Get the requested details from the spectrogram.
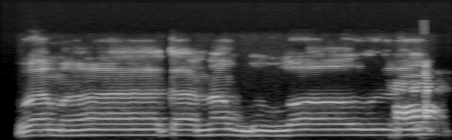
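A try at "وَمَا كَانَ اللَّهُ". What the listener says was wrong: Kaknya dua harokat kaknya.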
